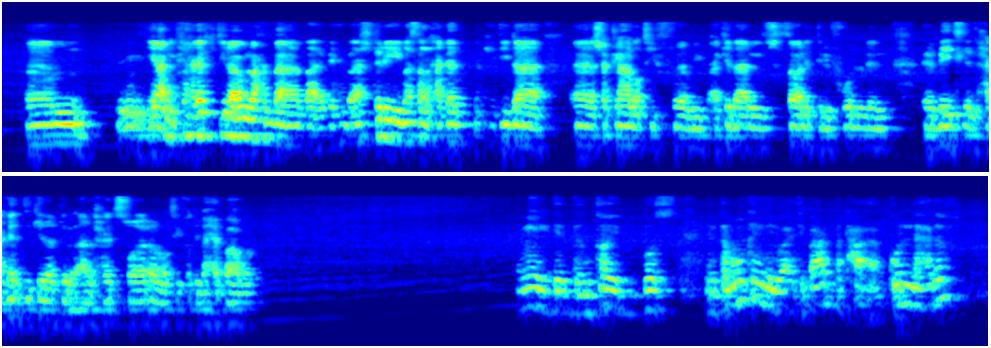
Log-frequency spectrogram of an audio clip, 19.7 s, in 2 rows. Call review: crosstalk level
none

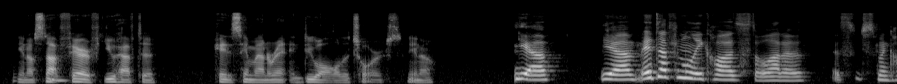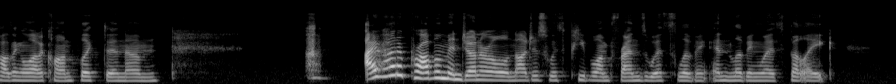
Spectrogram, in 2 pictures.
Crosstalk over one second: none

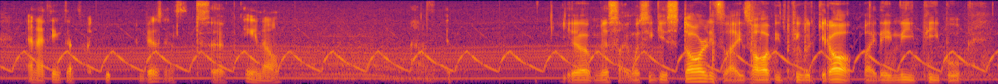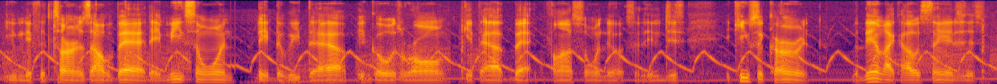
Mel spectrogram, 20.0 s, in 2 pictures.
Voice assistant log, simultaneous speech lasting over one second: none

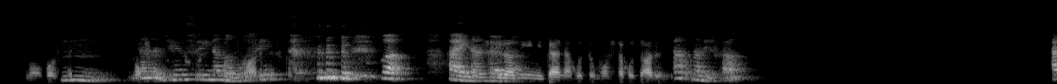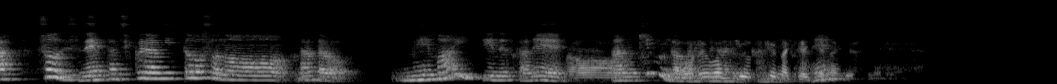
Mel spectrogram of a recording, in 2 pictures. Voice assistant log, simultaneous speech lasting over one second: present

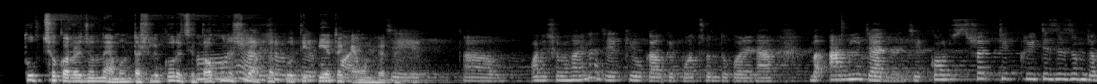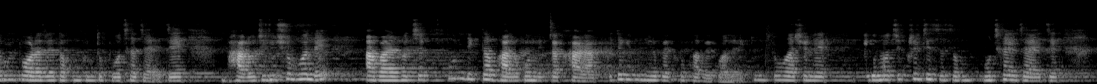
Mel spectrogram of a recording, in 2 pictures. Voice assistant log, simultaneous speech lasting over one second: present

